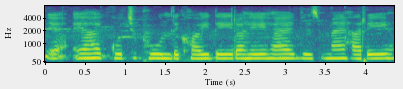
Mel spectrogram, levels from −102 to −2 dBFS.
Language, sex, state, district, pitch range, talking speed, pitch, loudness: Hindi, female, Chhattisgarh, Bilaspur, 220-225 Hz, 135 wpm, 220 Hz, -12 LUFS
